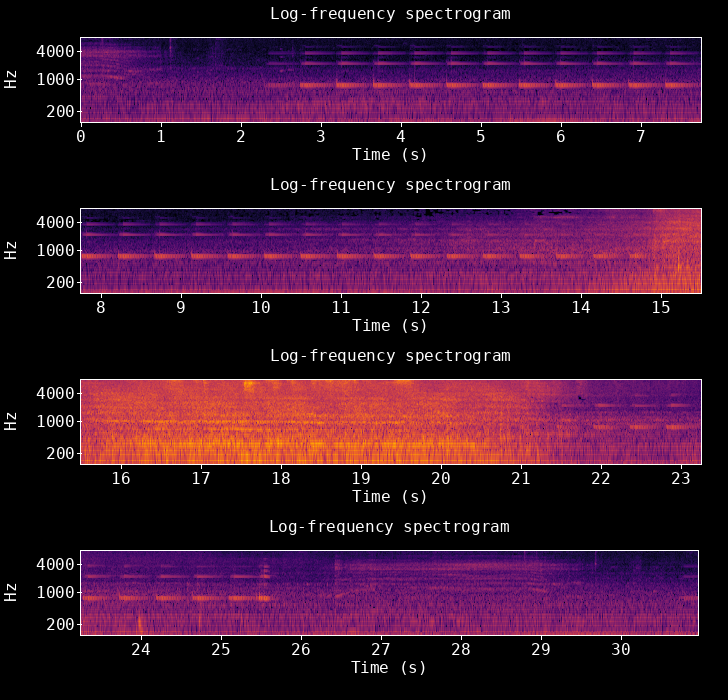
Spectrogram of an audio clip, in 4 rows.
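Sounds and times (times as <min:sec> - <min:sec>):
electric train passing: 0:00.0 - 0:30.9
level crossing warning bell: 0:02.3 - 0:25.9.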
